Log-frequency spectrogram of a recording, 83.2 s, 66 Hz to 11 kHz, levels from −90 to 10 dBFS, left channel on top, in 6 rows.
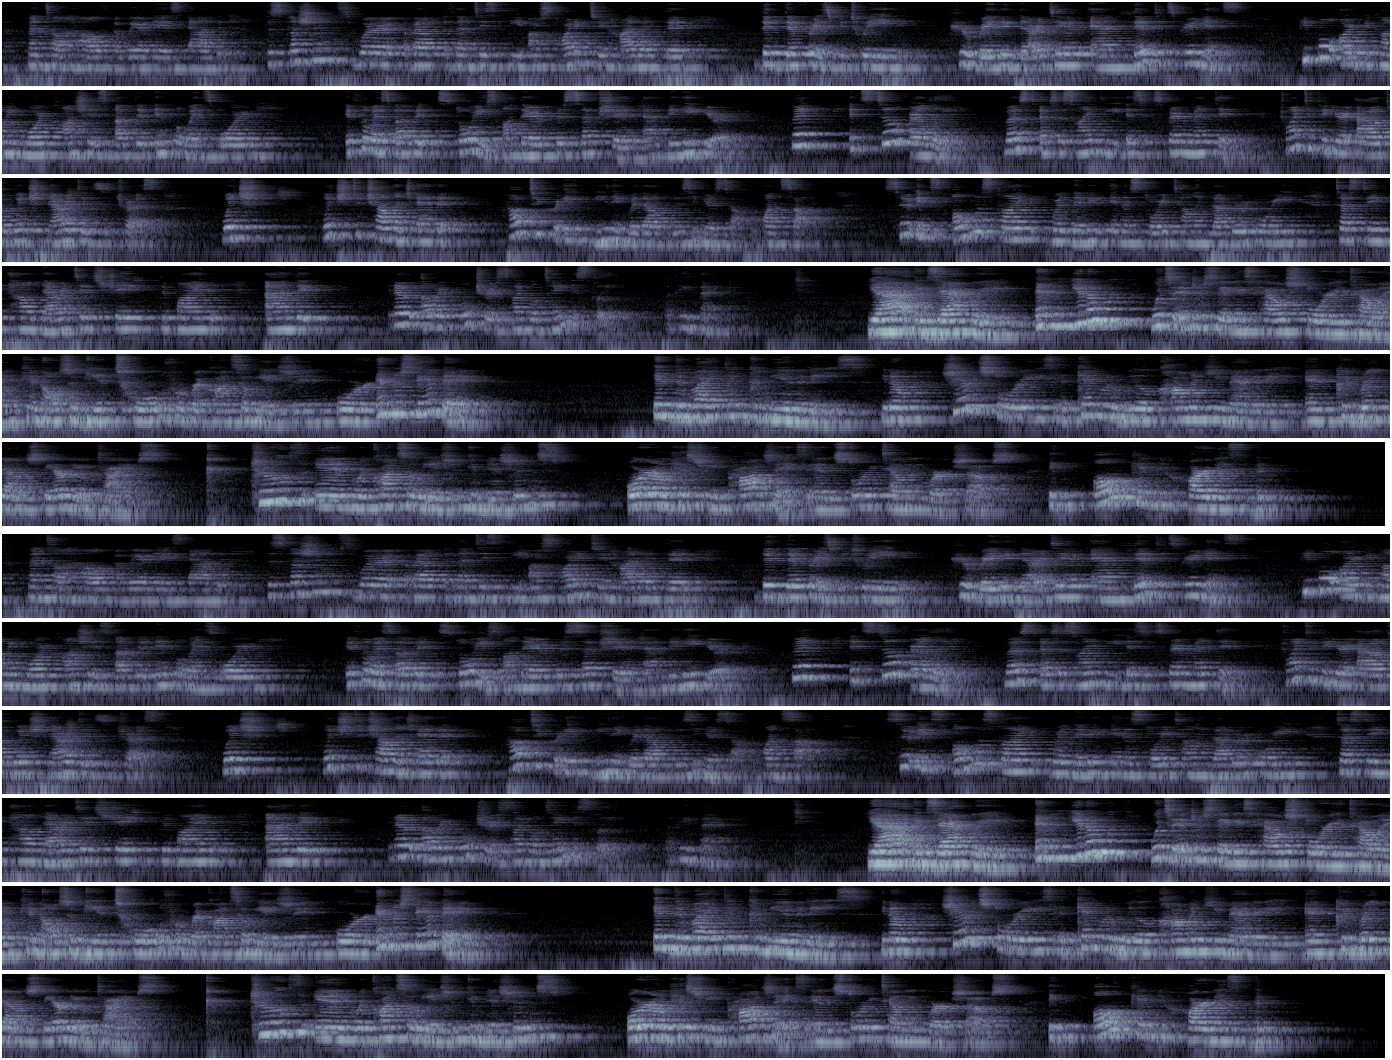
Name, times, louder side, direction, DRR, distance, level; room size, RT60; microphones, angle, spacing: voice 1, 0.3-2.2 2.6-6.9 7.5-9.1 9.5-12.2 13.0-16.4 17.3-21.1 21.8-21.9 22.5-23.4 23.9-26.3 26.7-29.3 30.0-30.3 31.0-32.2 32.8-35.8 36.6-43.7 44.3-44.7 45.5-47.8 48.3-48.8, left 1 dB, 45° left, -2 dB, 0.7 m, -37 dB
voice 2, 50.3-52.8 53.1-60.2 62.0-64.7 64.9-70.9 71.9-75.0 75.7-79.5 79.9-80.0 80.3-82.0, equal, 85° right, -3 dB, 1.0 m, -31 dB
3.3 x 2.4 x 3.8 m, 1.1 s
head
